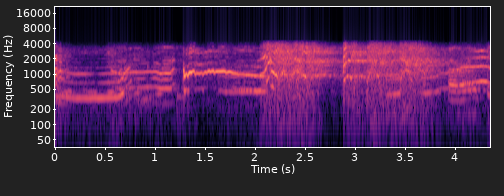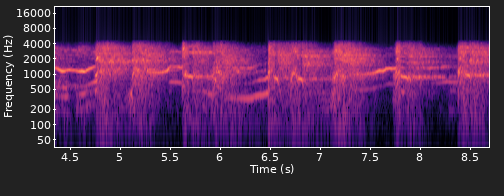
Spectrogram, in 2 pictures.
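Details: Puppy "talking": a string of tonal whines that slide up and down, broken by short yips and howl-like rising cries about every half second, with a person speaking faintly underneath.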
